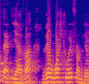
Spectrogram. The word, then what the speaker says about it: YAHVAH: of tat which says that we call it yava and how that's how we read it in heaven of heavens yava and those who call that yava they washed away from their sin and they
